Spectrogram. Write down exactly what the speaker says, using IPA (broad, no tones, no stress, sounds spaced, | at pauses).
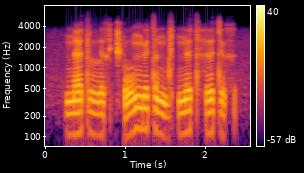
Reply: n æ t lː ɘ x t͡ʃʼ o ŋ ʏ t ə n d ɘ t n ɘ t h ɘ t ʏ x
